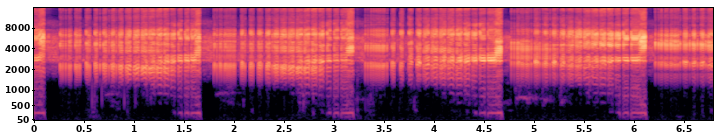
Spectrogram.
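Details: Male cicada singing: harsh, rapidly pulsed high buzz in phrases of about one and a half seconds, each cut off by a brief pause and restarted, with faint low clicks at the phrase breaks.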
